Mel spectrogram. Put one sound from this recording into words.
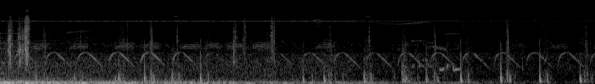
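Gunshots crack in a quick, even rhythm.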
